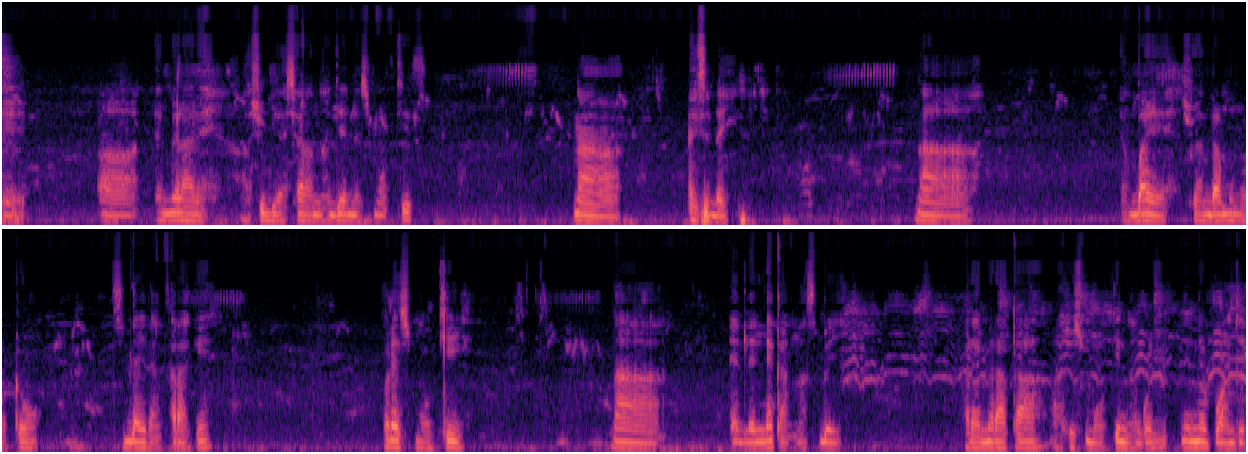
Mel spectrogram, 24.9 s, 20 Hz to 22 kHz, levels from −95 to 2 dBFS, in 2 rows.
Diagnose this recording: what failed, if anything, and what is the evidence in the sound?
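The codec stage failed: the speech carries plainly audible compression damage from start to finish. Rather than swirling or dropping out, the voice sounds grainy and rough, with its tonal parts smeared into noise, while the spectrum still extends to about 20.2 kHz. That full-band, noise-filled texture is the likely result of Opus compression in its music mode: starved of bits, near the low rate of 16 kbps, the encoder preserves each band's energy but fills the detail with folded or synthetic noise.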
